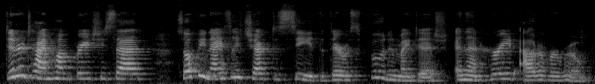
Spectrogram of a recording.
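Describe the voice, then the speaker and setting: A woman's voice: fairly high pitch, a little fast, fairly bright tone. A woman reading a children's storybook aloud expressively, like a teacher, with asides to her listeners. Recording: echoey untreated room.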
